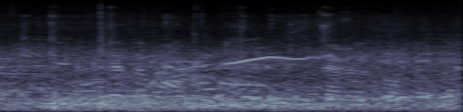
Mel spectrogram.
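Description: Many voices chattering over each other, children's voices among them, with no single speaker standing out.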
